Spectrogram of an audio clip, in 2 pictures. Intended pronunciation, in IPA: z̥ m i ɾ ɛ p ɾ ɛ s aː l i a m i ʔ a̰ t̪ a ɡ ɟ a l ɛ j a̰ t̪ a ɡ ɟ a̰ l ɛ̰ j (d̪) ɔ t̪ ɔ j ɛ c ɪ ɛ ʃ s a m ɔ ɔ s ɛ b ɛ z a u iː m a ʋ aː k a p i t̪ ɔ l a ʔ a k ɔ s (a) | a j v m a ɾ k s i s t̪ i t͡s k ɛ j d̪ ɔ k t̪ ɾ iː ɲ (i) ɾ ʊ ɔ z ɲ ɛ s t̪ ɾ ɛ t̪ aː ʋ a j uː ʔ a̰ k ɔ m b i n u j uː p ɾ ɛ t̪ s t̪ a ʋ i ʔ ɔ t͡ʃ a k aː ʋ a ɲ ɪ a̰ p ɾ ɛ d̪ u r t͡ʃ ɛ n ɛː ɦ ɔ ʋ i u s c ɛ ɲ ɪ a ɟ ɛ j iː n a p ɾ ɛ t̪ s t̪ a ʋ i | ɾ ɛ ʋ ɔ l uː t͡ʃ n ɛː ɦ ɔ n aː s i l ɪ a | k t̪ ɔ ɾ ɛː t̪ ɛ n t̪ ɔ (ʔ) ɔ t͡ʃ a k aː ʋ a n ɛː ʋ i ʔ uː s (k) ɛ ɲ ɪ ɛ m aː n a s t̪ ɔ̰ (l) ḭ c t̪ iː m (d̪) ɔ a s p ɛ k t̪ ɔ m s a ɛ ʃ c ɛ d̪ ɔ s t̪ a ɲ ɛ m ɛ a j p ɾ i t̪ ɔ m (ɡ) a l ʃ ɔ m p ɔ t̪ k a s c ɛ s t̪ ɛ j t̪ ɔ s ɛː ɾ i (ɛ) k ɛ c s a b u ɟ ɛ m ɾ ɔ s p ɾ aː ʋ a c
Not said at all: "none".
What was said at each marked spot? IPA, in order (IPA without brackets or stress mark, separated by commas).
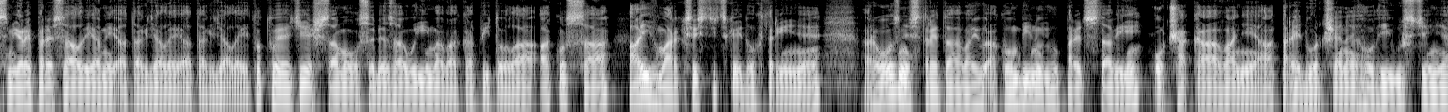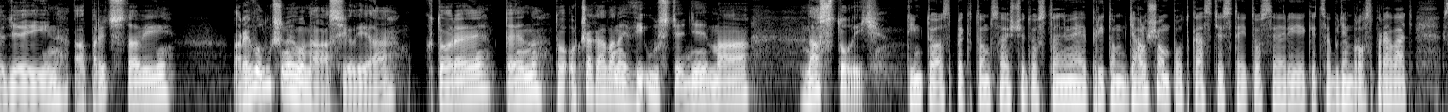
t̪, a, ɛ, ʔ, c, l, t̪, ɟ, ɛ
